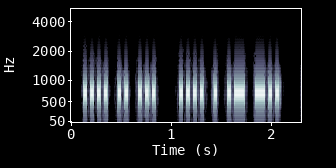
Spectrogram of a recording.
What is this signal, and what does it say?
Morse code, heard as a keyed tone, about 34 wpm, 700 Hz. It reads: HIS HEAD
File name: Pinocchio / Pinocchio ch8 35 35 ik1hge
